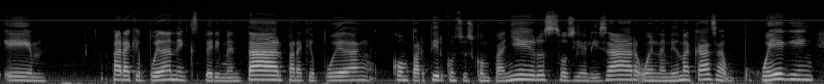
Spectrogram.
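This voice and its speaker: A woman's voice: mid-range voice, fairly even intonation, moderate pace. Woman explaining things patiently. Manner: explains patiently, often checks in with a question tag. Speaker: guest expert on child communication. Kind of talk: explanatory talk-show conversation.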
